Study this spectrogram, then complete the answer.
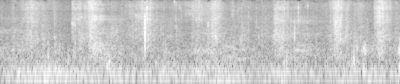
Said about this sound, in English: Do love the woods. Really fit as a warm in that you when you're in the woods. Listen to the wind go through the trees.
